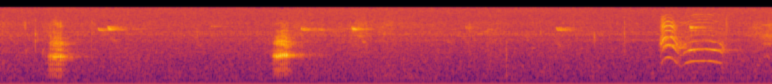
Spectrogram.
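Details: Toco toucan (Ramphastos toco), free in the wild in Brazil, gives two harsh, rasping croaks about two seconds apart, with faint high chirps from other birds and a brief ringing call near the end.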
